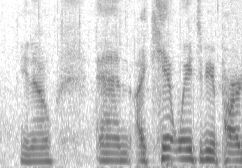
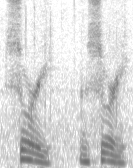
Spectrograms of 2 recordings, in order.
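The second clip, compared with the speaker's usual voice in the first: Canadian apology; 2 semitones lower, 6 dB quieter than usual. Pretend. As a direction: apologise with a light Canadian "sore-ee". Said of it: "all of a sudden I'm Canadian".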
